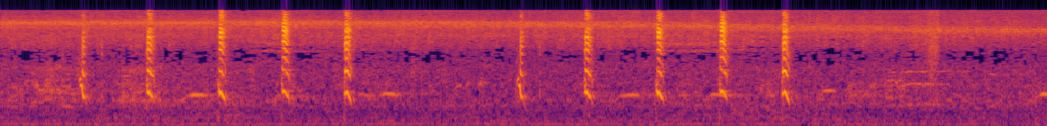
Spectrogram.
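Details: Brief nasal honks from a scarlet ibis, about a dozen clipped notes spaced roughly every half second with a short break midway, over a continuous hiss.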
